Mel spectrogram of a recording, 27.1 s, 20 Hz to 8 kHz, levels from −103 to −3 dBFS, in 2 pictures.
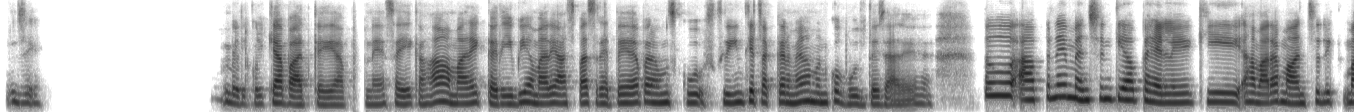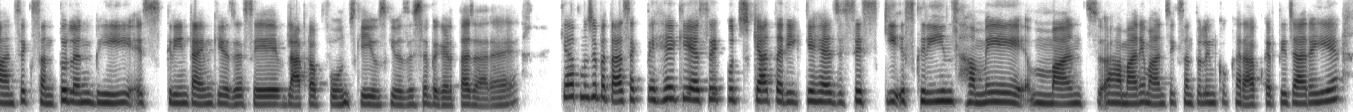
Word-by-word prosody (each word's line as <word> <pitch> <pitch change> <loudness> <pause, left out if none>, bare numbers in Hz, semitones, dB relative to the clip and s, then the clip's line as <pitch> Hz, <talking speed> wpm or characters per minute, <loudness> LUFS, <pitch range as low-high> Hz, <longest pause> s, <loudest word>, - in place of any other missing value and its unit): जी। 185 -2 -9 1.9
बिल्कुल, 165 -1 -6
क्या 185 -1 +5
बात 155 -3 0
कही 150 -1 -3
आपने 155 +2 -9
सही 165 0 -3
कहा 170 +5 -2
हमारे 180 0 +1
करीबी 170 +3 -1
हमारे 185 -2 +1
आस-पास 180 +1 -1
रहते 175 +1 -4
हैं 190 +1 +1
पर 205 - +1
हम 195 0 0
स्कू 195 -1 -4
स्क्रीन 195 +1 -3
के 230 +3 +2
चक्कर 200 -2 -2
में 195 +3 0
हम 220 -2 +2
उनको 200 +3 -1
भूलते 160 -1 -4
जा 150 - -4
रहे 80 +1 -7
हैं। 170 0 -12 0.5
तो 345 0 +2
आपने 290 +4 +2
मेंशन 270 -1 +2
किया 250 -1 +5
पहले 195 -3 +1
कि 205 -2 -2
हमारा 205 +1 +2
मानसुलिक 185 +4 0 0.2
मानसिक 190 +4 0
संतुलन 200 +2 +1
भी 190 -1 0
स्क्रीन 185 -3 -3
टाइम 175 -1 +2
की 180 -1 -2
वज़ह 165 0 -1
से 165 -1 0 0.3
लैपटॉप, 150 +2 +2
फ़ोन्स 165 +4 -2
की 165 -1 0
यूज़ 160 0 -3
की 165 - -4
वजह 155 +2 -4
से 180 - -3
बिगड़ता 155 0 0
जा 145 -3 -2
रहा 140 +2 -5
है। 165 +8 -5 0.4
क्या 315 0 +4
आप 325 - +1
मुझे 310 +1 +1
बता 225 -8 +4
सकते 255 +2 -1
हैं 275 0 +5
कि 275 0 0
ऐसे 255 +1 +4
कुछ 260 0 -3
क्या 230 -2 +6
तरीके 215 +1 +2
हैं, 210 -1 +3
जिससे 200 +4 0
स्की 220 0 -2
स्क्रीन्स 225 0 +2
हमें 205 -2 +2 0.3
मांस 175 +1 +1
हमारे 190 0 +3
मानसिक 175 +3 -2
संतुलन 190 0 -3
को - - -11
खराब 165 -4 +1
करती 185 +2 -2
जा 185 -1 +4
रही 210 +3 +2
है, 255 +3 +3
190 Hz, 175 wpm, -23 LUFS, 170-215 Hz, 1.9 s, क्या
